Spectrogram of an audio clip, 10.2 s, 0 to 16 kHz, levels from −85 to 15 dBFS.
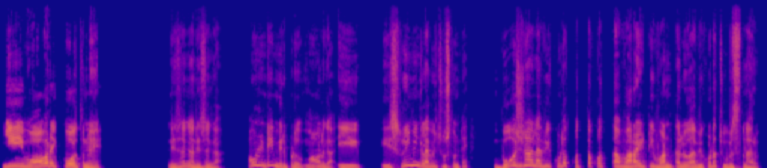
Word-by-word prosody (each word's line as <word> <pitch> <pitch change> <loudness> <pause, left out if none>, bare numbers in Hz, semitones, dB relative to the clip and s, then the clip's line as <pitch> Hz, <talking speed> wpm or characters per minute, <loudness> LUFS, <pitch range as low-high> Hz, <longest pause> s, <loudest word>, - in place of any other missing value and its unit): ఈ - - +8 0.3
ఓవరెక్కువవుతున్నాయి. 225 - +3 1.0
నిజంగా. 190 +8 -1
నిజంగా. 135 - -3 0.4
అవునండి. 290 0 -1
మీరిప్పుడు 185 -5 -2 0.2
మామూలుగా 200 -9 -3 0.2
ఈ - - +2 0.5
ఈ - - -1
స్ట్రీమింగులవి 250 -5 +1
చూస్తుంటే, 190 0 -4 0.5
భోజనాలవి 255 +2 +1
కూడా 265 +2 -1
కొత్త 210 +3 -10
కొత్త 245 -1 -6 0.2
వేరైటీ 220 +2 +3
వంటలు 180 +2 +1
అవి 165 +1 +1
కూడా 200 +4 0
చూపిస్తున్నారు. 130 - -1
210 Hz, 115 wpm, -24 LUFS, 175-245 Hz, 1.0 s, ఈ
